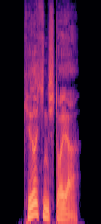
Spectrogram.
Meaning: church tax
- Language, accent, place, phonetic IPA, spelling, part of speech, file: German, Germany, Berlin, [ˈkɪʁçn̩ˌʃtɔɪ̯ɐ], Kirchensteuer, noun, De-Kirchensteuer.ogg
